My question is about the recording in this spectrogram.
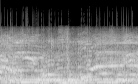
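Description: Live church worship music: a band with bass and percussion playing while voices sing and shout over it.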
